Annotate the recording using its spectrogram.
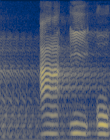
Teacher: Kemudian hamzah A, I, U, A dari bawah tenggorokan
